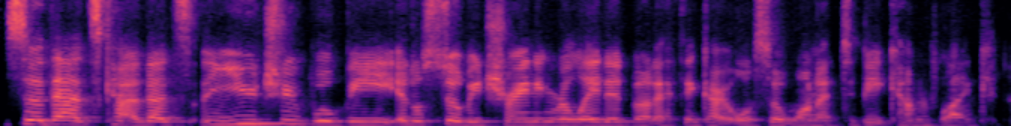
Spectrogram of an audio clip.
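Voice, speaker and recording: A woman's voice: medium pitch, steady tone, brisk, a little mellow. A woman talking casually as a podcast guest, informal and self-deprecating, phrasing things loosely. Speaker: podcast guest, fitness coach. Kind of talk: casual conversational talk.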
